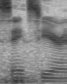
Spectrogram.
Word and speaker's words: St. Cyr: Likewise, but I heard the announcer say St. Cyr, and that made it all the better.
